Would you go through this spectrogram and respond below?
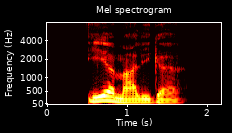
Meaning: inflection of ehemalig: 1. strong/mixed nominative/accusative feminine singular 2. strong nominative/accusative plural 3. weak nominative all-gender singular
- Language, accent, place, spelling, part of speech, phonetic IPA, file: German, Germany, Berlin, ehemalige, adjective, [ˈeːəˌmaːlɪɡə], De-ehemalige.ogg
